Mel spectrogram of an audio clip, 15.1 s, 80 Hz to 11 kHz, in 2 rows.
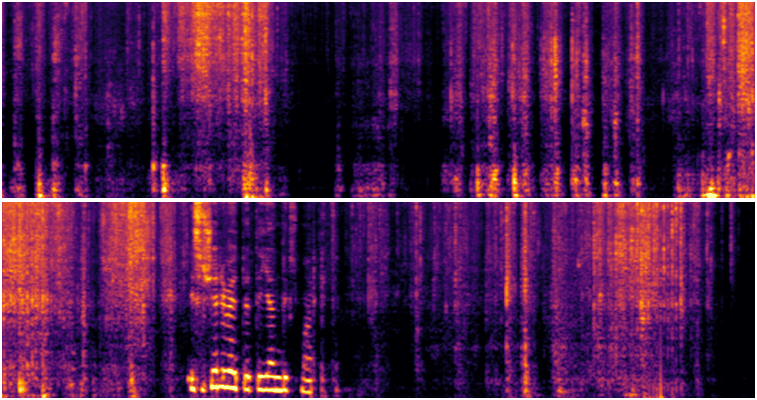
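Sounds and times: scissors snipping plastic: 0.0s - 2.9s, 3.5s - 9.4s
plastic crinkling: 0.0s - 15.0s.

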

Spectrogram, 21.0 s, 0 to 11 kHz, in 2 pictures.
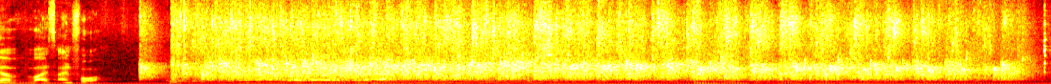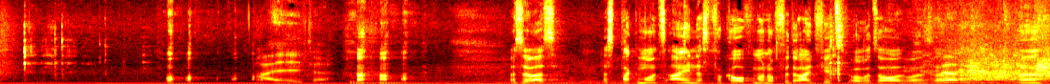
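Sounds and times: audience applauding: 1.4s - 10.7s, 19.8s - 21.0s.

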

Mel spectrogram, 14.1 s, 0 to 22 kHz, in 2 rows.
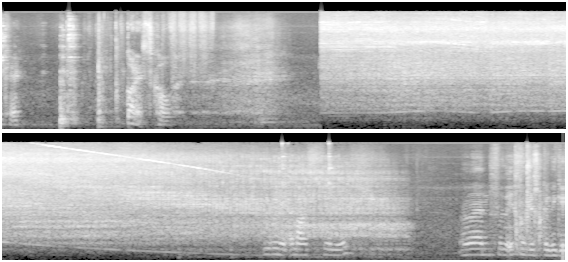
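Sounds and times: angle grinder grinding steel: 4.0s - 12.3s.

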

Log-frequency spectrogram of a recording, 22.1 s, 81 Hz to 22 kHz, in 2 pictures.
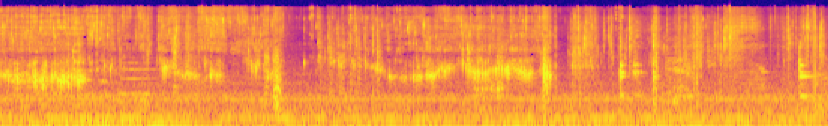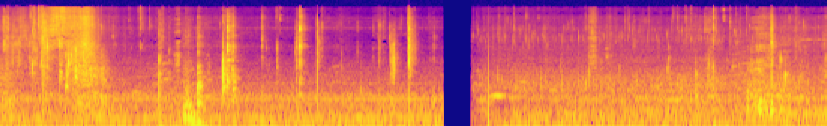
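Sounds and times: liquid pouring into pot: 0.0s - 8.4s, 17.4s - 22.0s.

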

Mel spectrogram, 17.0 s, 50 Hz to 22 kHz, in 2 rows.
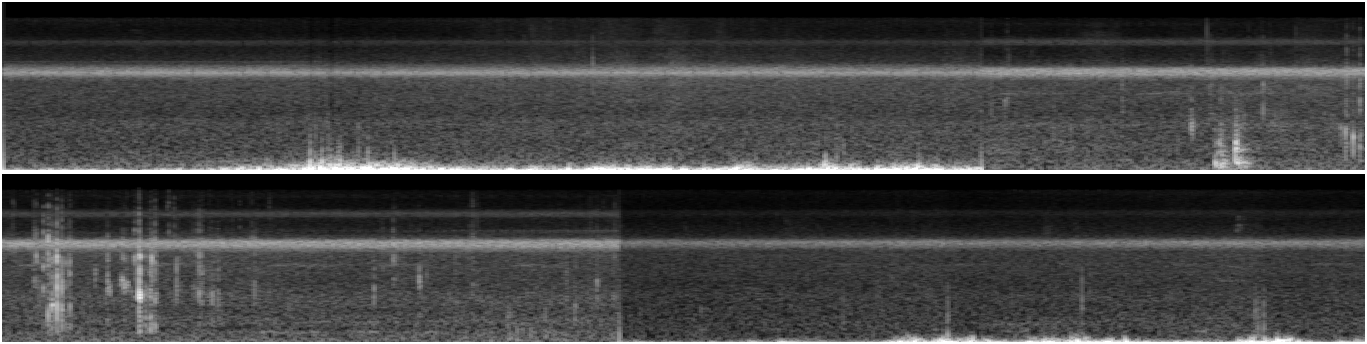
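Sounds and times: low rumble: 0.0s - 6.1s, 12.4s - 17.0s
insects chirring: 0.0s - 17.0s.

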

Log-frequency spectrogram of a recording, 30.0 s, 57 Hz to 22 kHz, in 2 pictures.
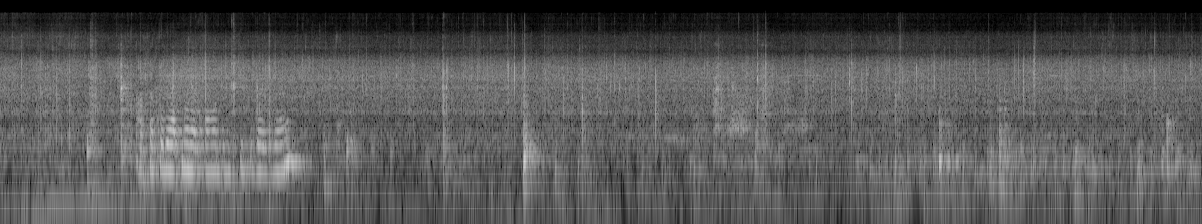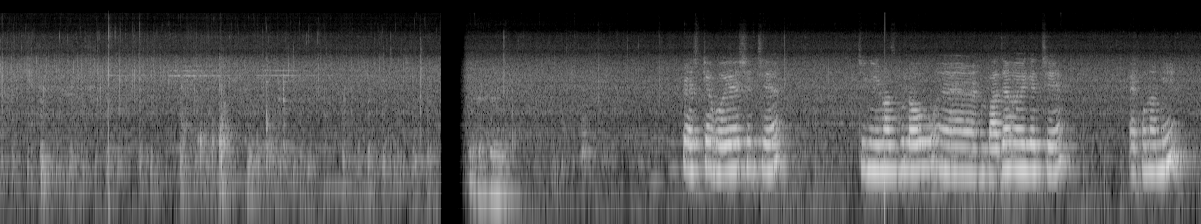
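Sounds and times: food sizzling in hot oil: 0.0s - 30.0s
wooden spoon knocking a pan: 4.0s - 5.7s, 6.4s - 7.4s, 10.8s - 20.5s.

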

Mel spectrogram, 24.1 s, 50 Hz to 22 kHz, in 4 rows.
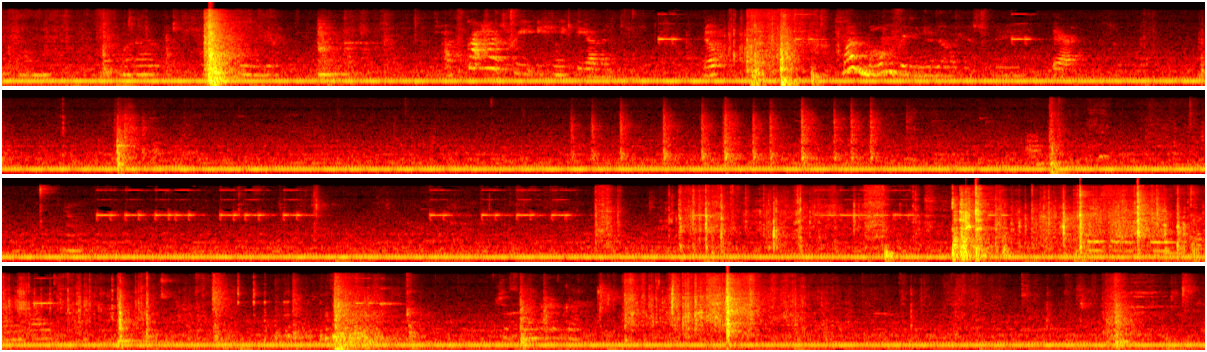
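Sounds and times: steady low hum: 0.0s - 24.0s
appliance keypad beeping: 3.3s - 4.2s, 12.5s - 18.6s
dishes and packages clattering: 15.3s - 24.0s.

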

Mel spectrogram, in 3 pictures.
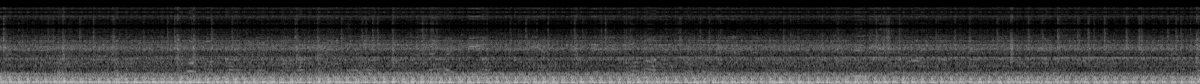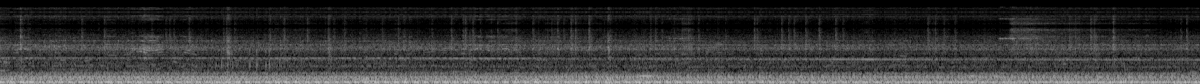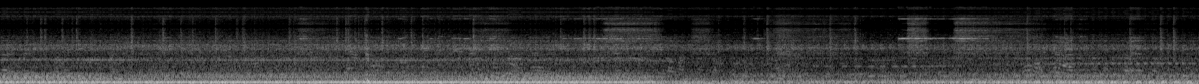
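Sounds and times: radial aircraft engine running: 0.0s - 35.9s.

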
